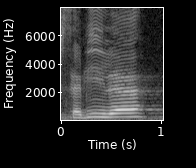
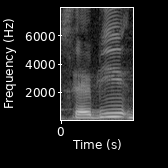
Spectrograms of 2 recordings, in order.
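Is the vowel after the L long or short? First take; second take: Long; Short. First: The vowel after the L is drawn out long. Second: The vowel after the L is kept short. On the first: The speaker calls it wrong. "مش سبيلة" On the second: The speaker calls it right. "دي لام فتحة مش لام ألف"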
